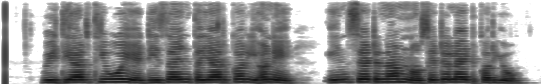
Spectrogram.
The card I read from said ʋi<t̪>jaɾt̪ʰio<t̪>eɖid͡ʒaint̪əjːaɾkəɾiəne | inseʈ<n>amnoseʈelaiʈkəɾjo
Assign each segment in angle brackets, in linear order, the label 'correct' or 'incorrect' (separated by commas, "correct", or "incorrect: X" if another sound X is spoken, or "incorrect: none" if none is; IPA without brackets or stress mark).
incorrect: d̪, incorrect: none, correct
